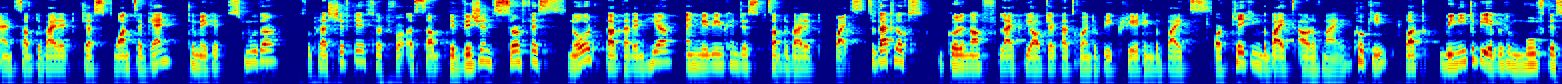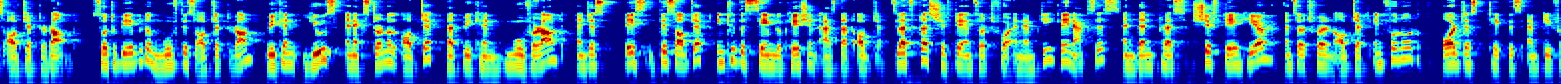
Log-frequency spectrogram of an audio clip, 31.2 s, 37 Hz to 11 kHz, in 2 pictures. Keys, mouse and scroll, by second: 0.4 click, 2.5 shift+middle click, 3.0 shift+a, 6.5 click, 7.7 click, 8.3-9.8 middle drag, 10.3 middle click, 12.1 middle click, 13.5-13.9 scroll down 2, 14.0 middle click, 14.3-14.8 scroll down 2, 14.8-15.4 drag, 15.9 click, 16.8 middle click, 17.8 middle click, 18.2 scroll up 2, 21.8 click, 24.4 shift+a, 26.8 middle click, 27.3 shift+a.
